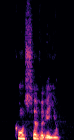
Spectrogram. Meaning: first-person plural conditional of concevoir
- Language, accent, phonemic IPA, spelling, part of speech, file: French, Canada, /kɔ̃.sə.vʁi.jɔ̃/, concevrions, verb, LL-Q150 (fra)-concevrions.wav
